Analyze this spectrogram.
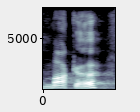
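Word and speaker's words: Maacah: gisher and her act her name is MAA it's spelled the exact same as the maites it's ma a c ah which is really confusing so the the princess of gisher is Maka and David marries her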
